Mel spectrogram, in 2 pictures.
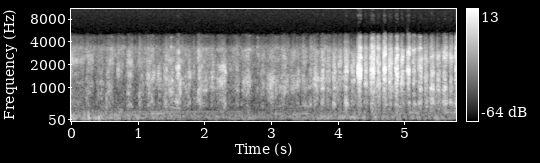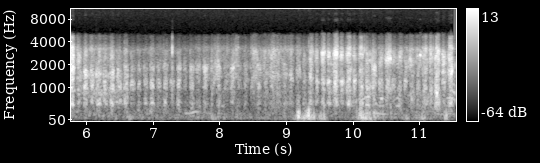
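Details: Two dogs, Bo and Glacier, playing together at a dog park; rapid rhythmic panting, about two to three breaths a second, continues throughout, with louder bursts near the middle and end, over faint outdoor background.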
